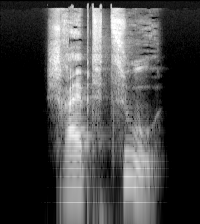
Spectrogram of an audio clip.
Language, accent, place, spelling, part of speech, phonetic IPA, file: German, Germany, Berlin, schreibt zu, verb, [ˌʃʁaɪ̯pt ˈt͡suː], De-schreibt zu.ogg
- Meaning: inflection of zuschreiben: 1. third-person singular present 2. second-person plural present 3. plural imperative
